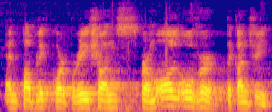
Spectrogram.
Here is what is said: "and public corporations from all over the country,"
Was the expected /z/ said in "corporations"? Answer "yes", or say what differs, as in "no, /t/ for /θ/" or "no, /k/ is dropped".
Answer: no, /s/ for /z/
